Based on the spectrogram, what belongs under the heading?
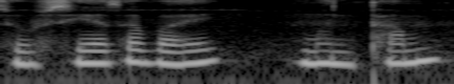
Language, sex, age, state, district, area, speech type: Bodo, female, 18-30, Assam, Baksa, rural, spontaneous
